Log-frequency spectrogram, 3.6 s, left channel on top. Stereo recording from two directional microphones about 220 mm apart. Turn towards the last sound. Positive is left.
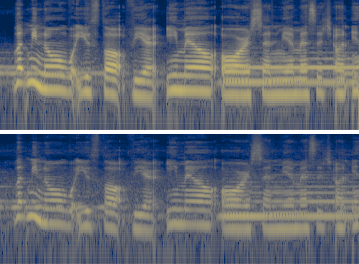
turn(degrees=35)  # may be behind; listen again after turning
